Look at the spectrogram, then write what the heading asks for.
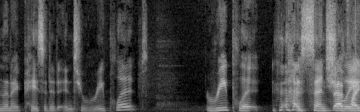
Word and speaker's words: Replit: But I took that code and then I pasted it into Replit.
